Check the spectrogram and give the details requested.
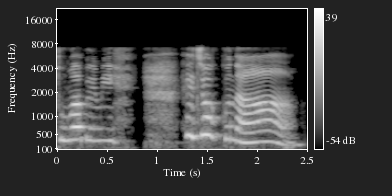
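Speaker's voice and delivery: high-pitched storybook wonder; amazed realization. Acted. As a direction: marvel at it, drawing out the end. Story figure realizes wish granted.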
